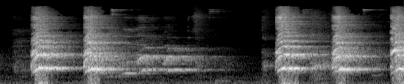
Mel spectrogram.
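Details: A French Bulldog barks at a video of himself and at his reflection in a refrigerator, giving loud, harsh barks in two bursts with a softer whining tail between them.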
